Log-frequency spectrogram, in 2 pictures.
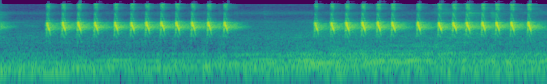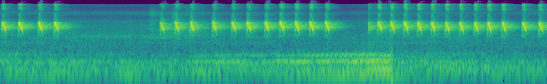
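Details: Training recording of a sooty-headed bulbul singing actively with tight, speedy phrasing: five long bursts of quick, uniform, sharp chirps separated by brief pauses, a low background hum throughout.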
